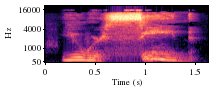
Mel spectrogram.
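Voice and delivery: hissed, hissing voice. Reading a character confronting others with a newspaper headline, hissed. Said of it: "he hissed".

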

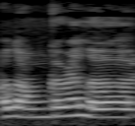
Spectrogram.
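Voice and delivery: ordinary delivery, nothing marked

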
